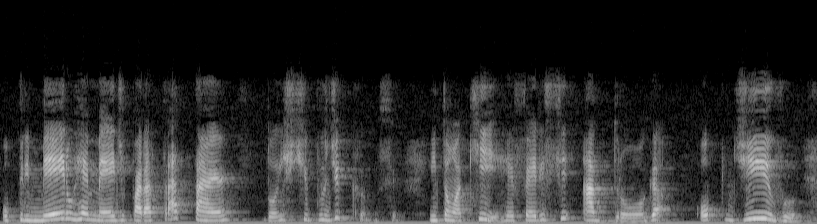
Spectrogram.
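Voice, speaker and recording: A woman's voice: a little high, takes it slowly, pushed and bright, muffled recording. A Brazilian Portuguese-speaking woman teacher walking through exercise answers in a recorded lesson, explaining step by step and checking in with tag questions.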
